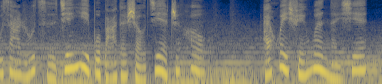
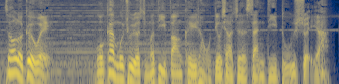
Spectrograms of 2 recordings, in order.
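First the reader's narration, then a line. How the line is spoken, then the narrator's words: Loud ringing announcement. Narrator (Chinese): 苏塔萨那就用洪亮的声音向大家宣布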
